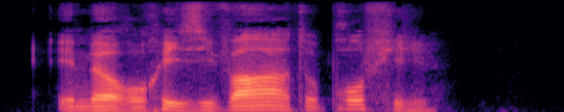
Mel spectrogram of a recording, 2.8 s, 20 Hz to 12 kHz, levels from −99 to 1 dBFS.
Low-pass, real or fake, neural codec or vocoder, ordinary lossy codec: 10.8 kHz; fake; codec, 24 kHz, 0.9 kbps, WavTokenizer, medium speech release version 2; AAC, 64 kbps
